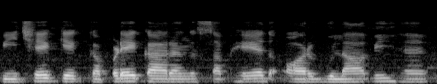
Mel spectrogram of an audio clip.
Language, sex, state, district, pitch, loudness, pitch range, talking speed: Hindi, male, Jharkhand, Garhwa, 130 Hz, -18 LUFS, 125-140 Hz, 125 wpm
